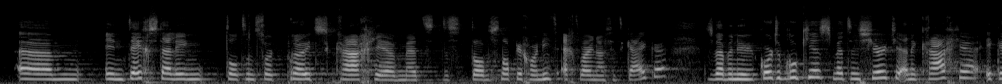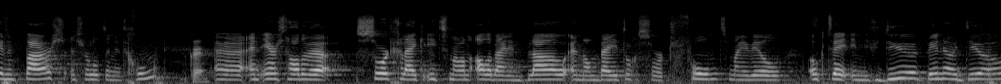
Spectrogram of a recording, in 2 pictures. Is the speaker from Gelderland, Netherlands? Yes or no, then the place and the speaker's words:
no; North Brabant, Netherlands; ik kom uit Brabant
